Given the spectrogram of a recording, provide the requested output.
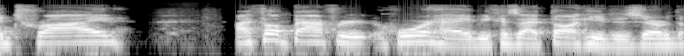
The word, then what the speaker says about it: Jorge: Some people call him George, other people call him Jorge. Anyway. – Actually, the correct pronunciation is Jorge, and if you don't get it right, you're canceled.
